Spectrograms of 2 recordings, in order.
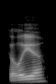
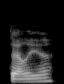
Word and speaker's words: Delia: they're holding but uh deia is that how it's pronounced deah who the mom oh um Delia Delia uh as said she's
